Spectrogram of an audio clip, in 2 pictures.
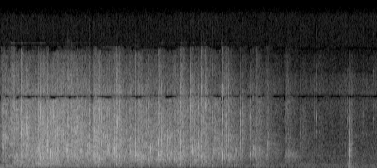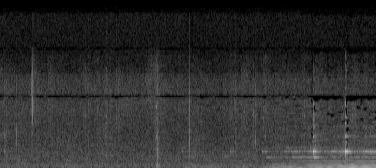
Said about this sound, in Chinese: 失败，给点掌声呗。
